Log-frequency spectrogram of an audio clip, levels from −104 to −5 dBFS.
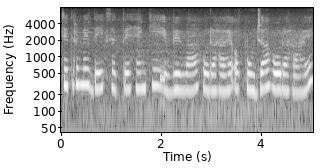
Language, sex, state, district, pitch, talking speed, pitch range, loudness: Hindi, female, Uttar Pradesh, Jalaun, 255 Hz, 180 wpm, 240-275 Hz, -16 LUFS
